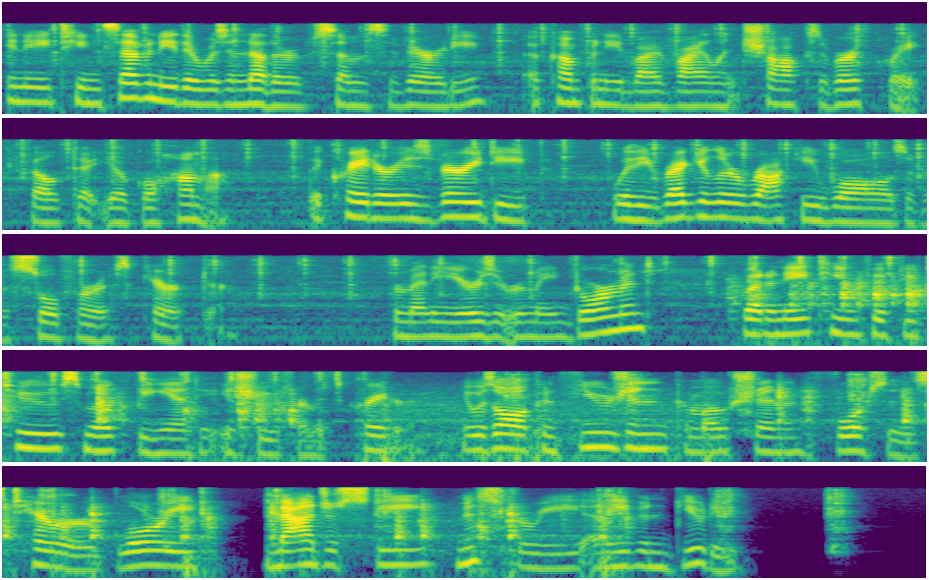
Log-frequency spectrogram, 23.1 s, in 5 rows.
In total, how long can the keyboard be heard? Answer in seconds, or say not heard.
9 s.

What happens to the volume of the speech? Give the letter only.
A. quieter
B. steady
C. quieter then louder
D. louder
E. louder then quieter
B.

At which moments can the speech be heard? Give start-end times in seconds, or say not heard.
0.0-10.4, 11.2-22.2.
